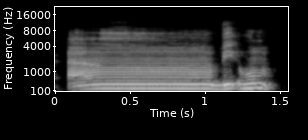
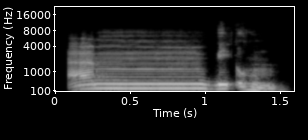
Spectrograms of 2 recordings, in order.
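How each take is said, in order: First: The m is said with a gap between lips. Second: The m is a clear m with lips fully closed. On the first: "yang bilang pakai furjah, furjah itu spasi" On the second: "Tidak boleh dibaca huruf mim yang jelas dari makhraj mim"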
